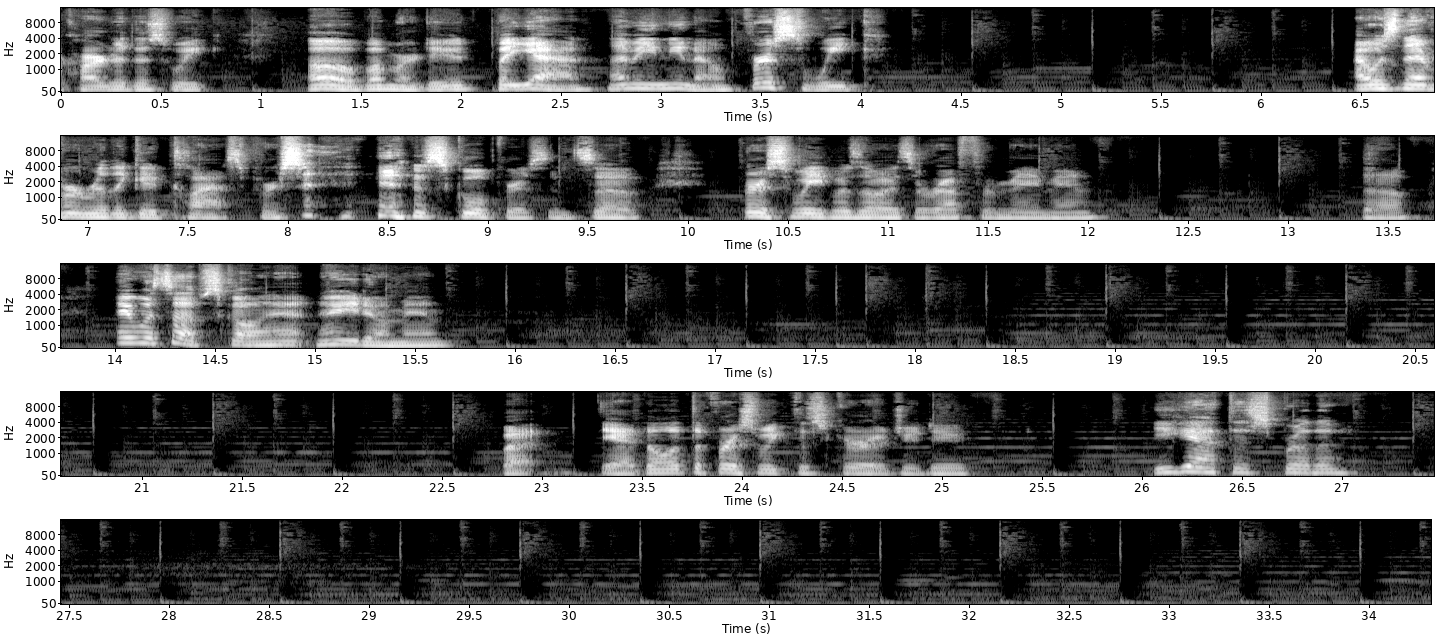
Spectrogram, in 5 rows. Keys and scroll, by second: 30.7 ctrl+z.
